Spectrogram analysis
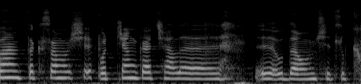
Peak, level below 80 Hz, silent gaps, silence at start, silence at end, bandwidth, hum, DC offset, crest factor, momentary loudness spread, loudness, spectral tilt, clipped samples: -14 dBFS; -52 dBFS; none; 0 s; 0 s; 15 kHz; none; under 0.1%; 16 dB; 6 LU; -31 LUFS; -3.5 dB/octave; under 0.1%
